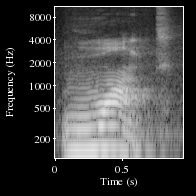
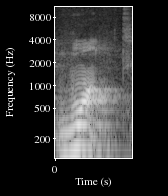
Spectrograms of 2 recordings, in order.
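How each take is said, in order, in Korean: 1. 이 단어는 천천히, 길게 늘여서 발음해요. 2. 이 단어는 짧고 빠르게 발음해요. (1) "천천히 발음하면 won't가 되지만" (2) "짧게 빠르게 발음하면"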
